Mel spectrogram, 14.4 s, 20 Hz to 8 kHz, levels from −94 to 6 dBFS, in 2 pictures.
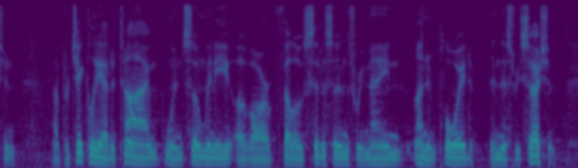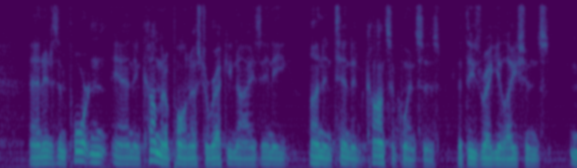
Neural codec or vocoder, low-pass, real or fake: none; 7.2 kHz; real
